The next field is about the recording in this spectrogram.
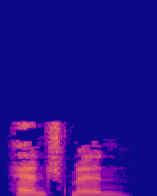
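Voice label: "henchmen", British English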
